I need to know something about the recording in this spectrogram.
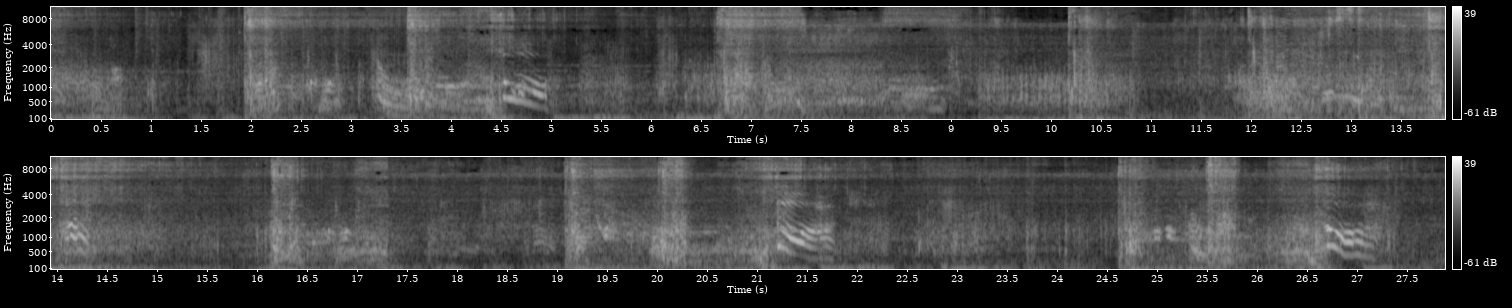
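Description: A large machine creature stomps and roars.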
